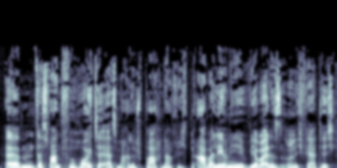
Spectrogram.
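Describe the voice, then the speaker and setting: A woman co-hosting a casual podcast, leading a guessing game with a teasing, easygoing manner. Her voice sits at a middling pitch and her talk stays conversational. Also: a little fast, darkish tone. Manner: playful, teasing quizmaster. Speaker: podcast co-host. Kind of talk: casual chat, running a quiz game.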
